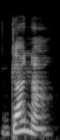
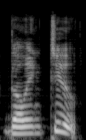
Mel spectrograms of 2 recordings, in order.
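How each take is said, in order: First: It is said as one short reduced word. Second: It is said as two full separate words. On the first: "the shortest spoken form for this phrase is gonna" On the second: "you fully say both going and to as two separate small words"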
